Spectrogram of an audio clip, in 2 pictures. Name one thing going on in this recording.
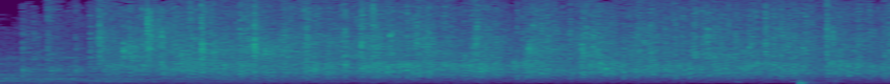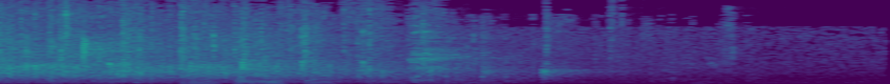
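Applause from an audience fills a large echoing hall and slowly dies away.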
